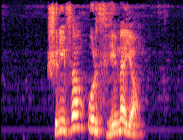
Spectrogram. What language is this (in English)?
Kabyle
